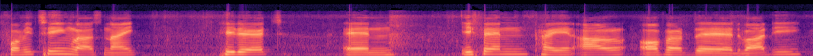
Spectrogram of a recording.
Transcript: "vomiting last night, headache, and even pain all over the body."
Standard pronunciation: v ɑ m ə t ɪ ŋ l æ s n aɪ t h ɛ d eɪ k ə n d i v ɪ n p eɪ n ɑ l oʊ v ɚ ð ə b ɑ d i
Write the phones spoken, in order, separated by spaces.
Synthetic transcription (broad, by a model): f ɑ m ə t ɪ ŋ l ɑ s n aɪ t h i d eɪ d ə n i f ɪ n p eɪ n ɑ l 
